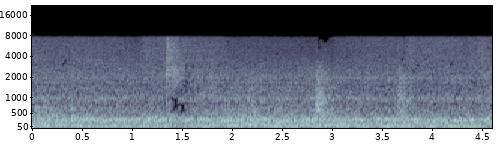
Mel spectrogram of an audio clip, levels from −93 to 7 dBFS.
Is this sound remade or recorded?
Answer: recorded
